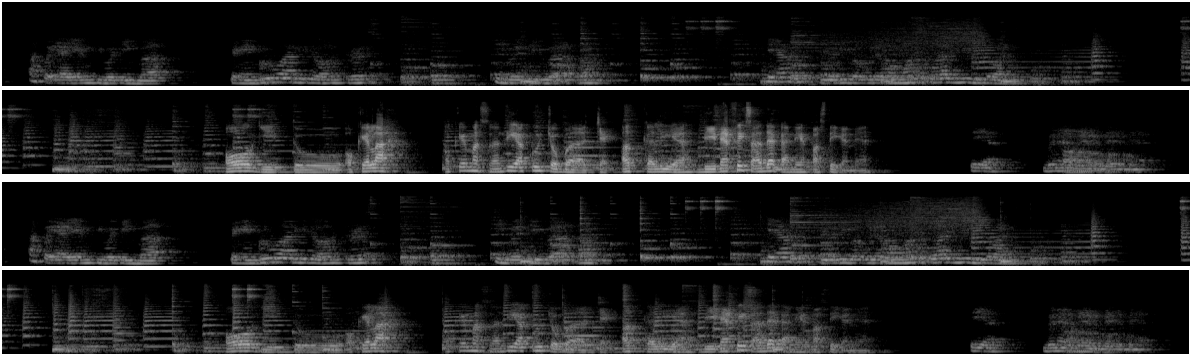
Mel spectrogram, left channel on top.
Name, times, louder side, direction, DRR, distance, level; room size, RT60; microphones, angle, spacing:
voice 1, 0.3-1.6 2.3-3.7 4.9-6.0 7.6-10.1 12.5-12.6 13.6-13.7 18.3-18.7 21.6-21.9 22.3-23.3, right 1 dB, 25° right, -5 dB, 0.5 m, -39 dB
sound 1, 3.6-11.0 11.8-15.8 16.3-16.6 16.9-20.1, right 3 dB, 80° right, 0.6 m, -42 dB
voice 2, 14.1-15.9 16.4-20.6 22.5-23.0, left 5 dB, 60° left, 7 dB, 0.3 m, -31 dB
4.1 x 2.9 x 2.4 m, 0.65 s
head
